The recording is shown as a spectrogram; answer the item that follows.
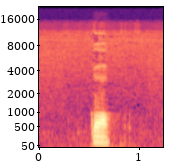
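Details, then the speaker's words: CNA training hearing-loss lesson, simulated common high-frequency hearing loss on a spoken word-list test: a single muffled word with crisp consonant sounds missing. "you will hear a list of 10 words that will simulate a common high frequency hearing loss write them in a column"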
